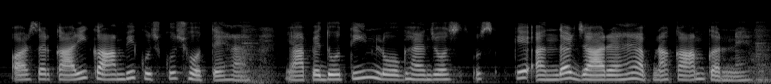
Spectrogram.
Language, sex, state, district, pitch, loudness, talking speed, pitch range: Hindi, female, Bihar, Gaya, 230 Hz, -27 LUFS, 180 wpm, 215-260 Hz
